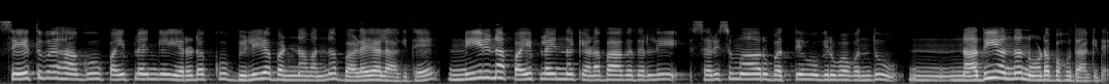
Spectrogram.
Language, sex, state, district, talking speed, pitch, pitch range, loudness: Kannada, female, Karnataka, Shimoga, 115 wpm, 225 Hz, 205-250 Hz, -19 LUFS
